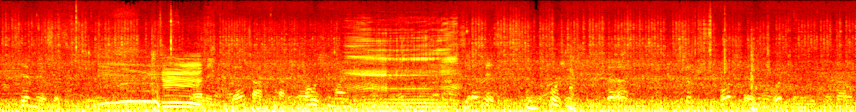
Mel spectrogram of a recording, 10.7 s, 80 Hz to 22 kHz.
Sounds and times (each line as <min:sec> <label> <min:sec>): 0:00.0 conversation with one of the men 0:10.7
0:00.0 cows 0:10.7
0:01.0 Sheep 0:06.0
